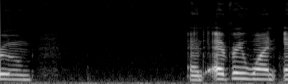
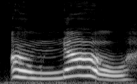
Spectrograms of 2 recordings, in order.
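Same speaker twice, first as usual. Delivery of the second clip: louder, higher cry of dismay; miserable; 4 semitones higher, 9 dB louder than usual. A narrator's reading. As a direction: let the dismay burst out. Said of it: "sounding miserable".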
